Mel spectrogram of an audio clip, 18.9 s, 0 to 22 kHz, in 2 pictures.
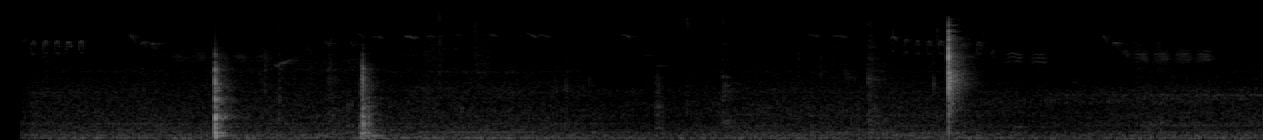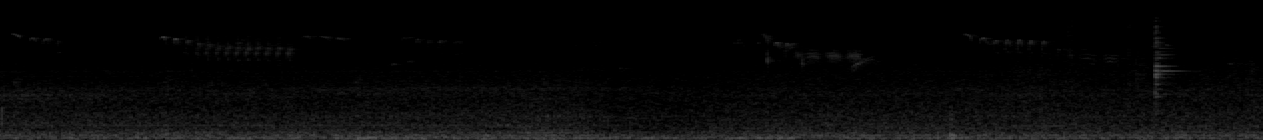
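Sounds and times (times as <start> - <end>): faint bird chirps: 6.0 - 13.0
glass plate and spoon clinking: 18.1 - 18.4.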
